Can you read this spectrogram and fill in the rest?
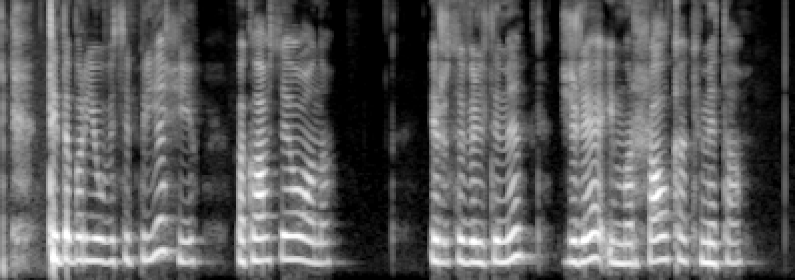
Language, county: Lithuanian, Vilnius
